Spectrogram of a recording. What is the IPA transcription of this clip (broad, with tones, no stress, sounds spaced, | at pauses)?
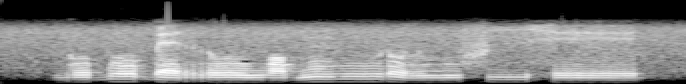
ɡ o˨ ɓ o˦ ɓ ɛ˨ r oː˨ w ɔ˨ b ũ˦ β uː˦ ɾ o˨ l uː˨ f iː˦ h eː˦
